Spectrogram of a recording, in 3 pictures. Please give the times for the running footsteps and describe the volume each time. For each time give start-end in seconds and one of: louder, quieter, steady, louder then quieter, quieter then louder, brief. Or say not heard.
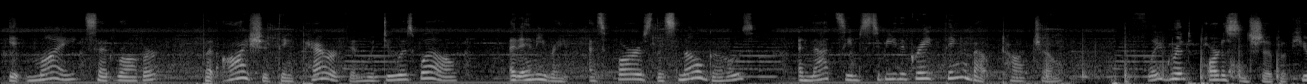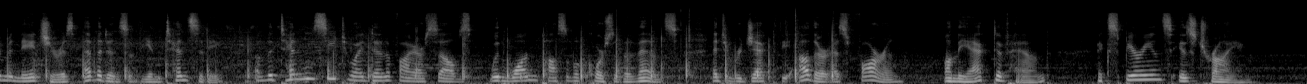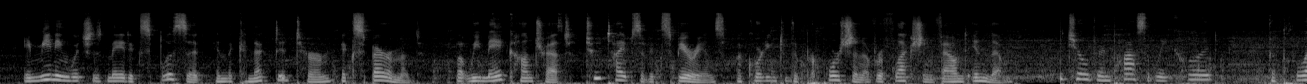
10.4-21.5 louder.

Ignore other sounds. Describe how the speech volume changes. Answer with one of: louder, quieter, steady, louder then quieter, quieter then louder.
steady.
